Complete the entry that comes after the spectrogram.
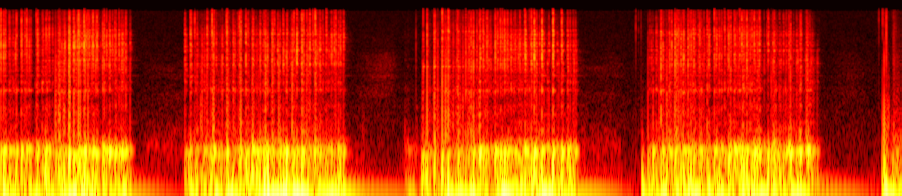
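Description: Long nails on both hands scratch and tap the top of the hollow metal mesh grille of a large black microphone. Dense, crackling scratches with a heavy low rumble come in several long bursts separated by short near-silent pauses.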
